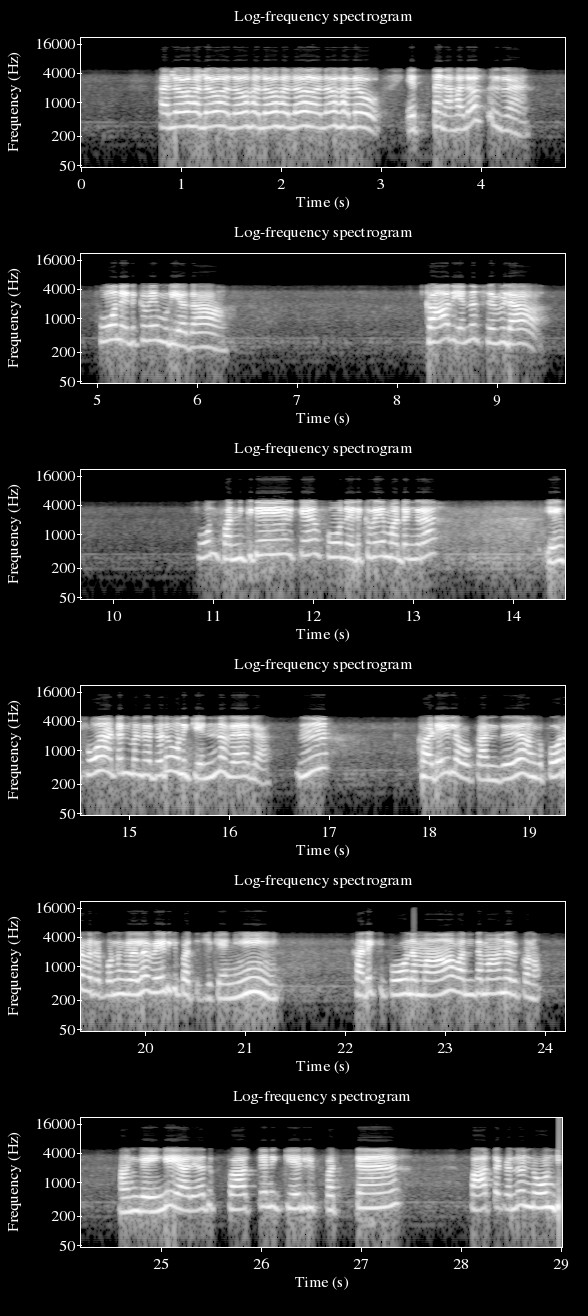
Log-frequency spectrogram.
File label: Girl Voice In Tamil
